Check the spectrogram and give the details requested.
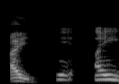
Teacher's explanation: تو زبان کا بیچ کا حصہ اوپر کے تالو سے ٹچ ہوتا ہے، تو یہی اس کا مخرج ہے. زبان کے بیچ اور اس کے مقابل اوپر کے تالو سے یا ادا ہوتا ہے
